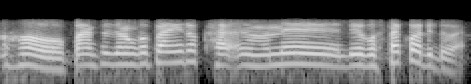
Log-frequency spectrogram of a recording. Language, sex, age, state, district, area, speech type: Odia, female, 60+, Odisha, Angul, rural, conversation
